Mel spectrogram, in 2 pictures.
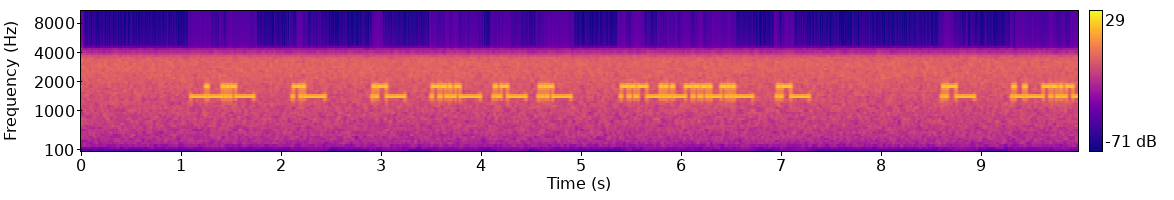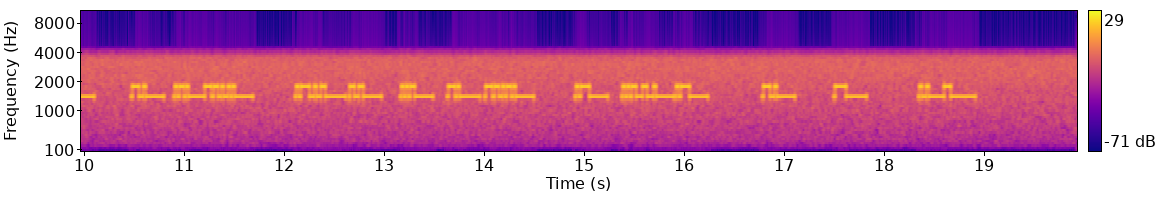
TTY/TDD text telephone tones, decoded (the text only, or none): SHE WAS OF GREEK AND JEWISH DESCENT.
